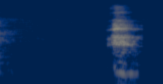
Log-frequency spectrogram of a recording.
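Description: A person's short, breathy sigh about one and a half seconds in, after a voice trails off into silence.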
